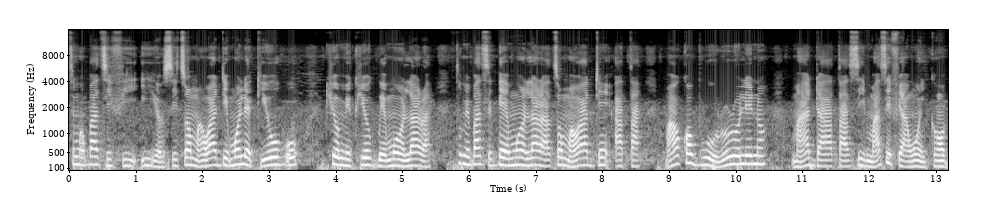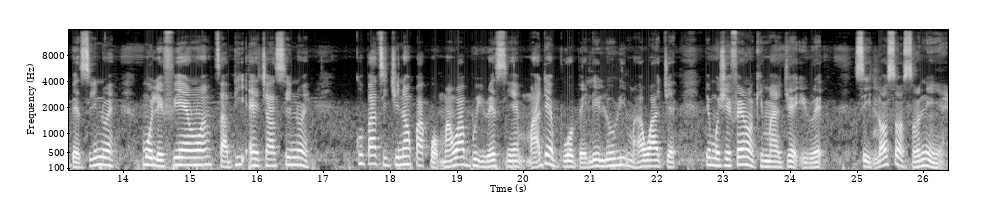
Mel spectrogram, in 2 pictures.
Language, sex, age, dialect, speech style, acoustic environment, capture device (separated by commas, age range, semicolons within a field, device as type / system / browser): Yoruba, female, 35-44, Nigeria - Ibadan, relaxed, people talking, mobile / Linux / Chrome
